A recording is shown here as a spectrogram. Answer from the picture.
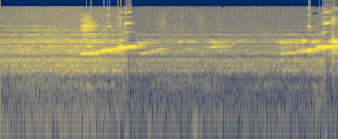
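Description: Birds chirping in the background, with a rising chirp about a second in and another near the end.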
